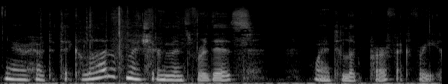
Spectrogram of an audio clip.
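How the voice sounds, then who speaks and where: A soft-spoken, somewhat breathy woman at a fairly quick pace, with ordinary pitch variation. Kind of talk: soft role-play talk to viewer. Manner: soft, hushed close-up ASMR talk. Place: home room. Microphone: webcam.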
